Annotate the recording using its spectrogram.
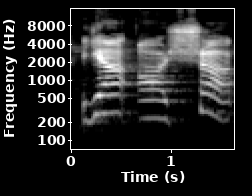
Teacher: य और श का उच्चारण करके देखिए, इनके भी उच्चारण में हमारी जिह्वा तालु का संस्पर्श करती है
